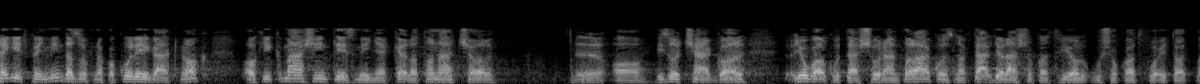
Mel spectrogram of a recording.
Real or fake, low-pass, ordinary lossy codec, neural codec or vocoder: fake; 5.4 kHz; none; vocoder, 24 kHz, 100 mel bands, Vocos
